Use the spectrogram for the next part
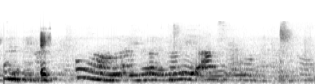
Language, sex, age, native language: Icelandic, male, 10, Icelandic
